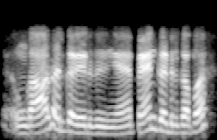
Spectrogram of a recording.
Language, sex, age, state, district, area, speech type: Tamil, male, 30-45, Tamil Nadu, Tiruchirappalli, rural, conversation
